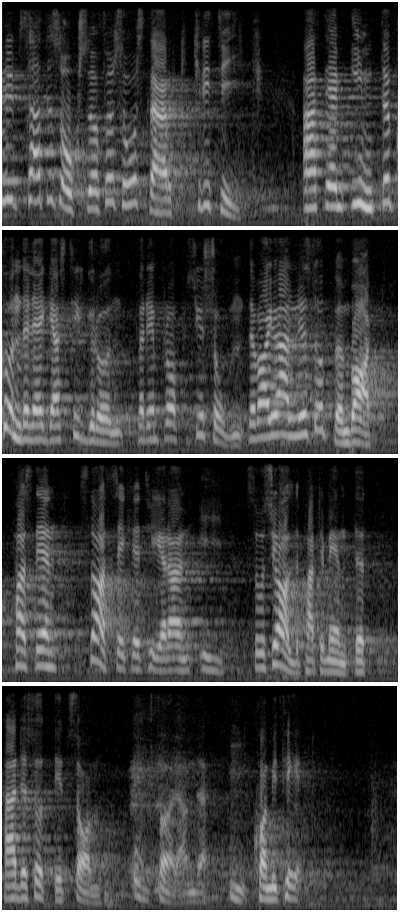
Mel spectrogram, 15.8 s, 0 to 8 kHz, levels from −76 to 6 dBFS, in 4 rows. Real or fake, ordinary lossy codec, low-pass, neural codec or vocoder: real; none; 7.2 kHz; none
